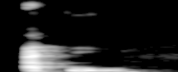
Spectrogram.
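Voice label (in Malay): "aku", Malay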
